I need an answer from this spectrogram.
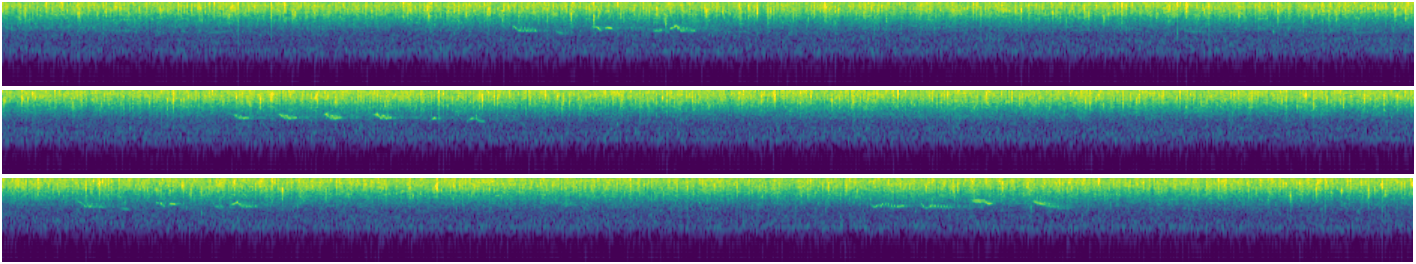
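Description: Steady rain falling on trees and foliage, an even hiss with no let-up. A bird calls a short phrase of quick chirps four times, a few seconds apart.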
